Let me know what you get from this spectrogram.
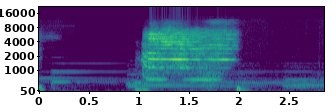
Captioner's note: klaxon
